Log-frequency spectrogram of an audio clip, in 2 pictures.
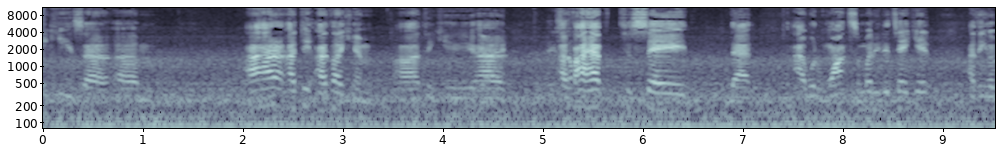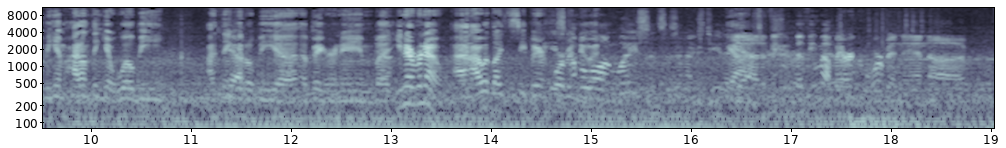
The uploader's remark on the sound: Torn Quadcast Road Trip. We recorded it on our way to San Antonio for Evolve 77 and NXT Takeover: San Antonio, so mind the background noise.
